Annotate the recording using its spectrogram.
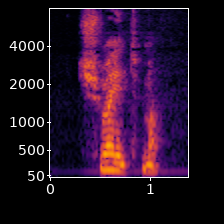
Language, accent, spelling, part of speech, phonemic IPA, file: French, Canada, chuintements, noun, /ʃɥɛ̃t.mɑ̃/, LL-Q150 (fra)-chuintements.wav
- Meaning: plural of chuintement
